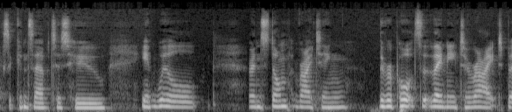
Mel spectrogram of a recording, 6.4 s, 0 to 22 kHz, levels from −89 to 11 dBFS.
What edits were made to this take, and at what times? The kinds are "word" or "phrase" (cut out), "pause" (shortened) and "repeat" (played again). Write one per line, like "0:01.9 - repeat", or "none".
0:01.8 - word
0:03.1 - word
0:03.6 - word
0:04.7 - word

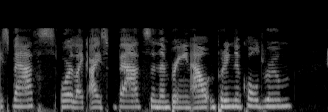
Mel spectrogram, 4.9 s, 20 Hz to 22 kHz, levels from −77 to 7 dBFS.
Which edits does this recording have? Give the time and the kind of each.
0:01.6 - word
0:02.8 - word
0:03.6 - word

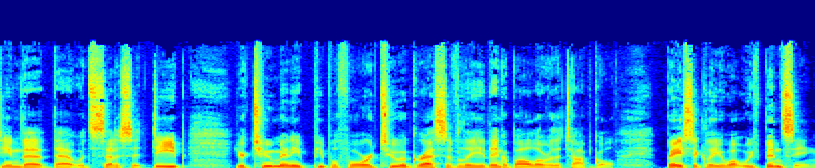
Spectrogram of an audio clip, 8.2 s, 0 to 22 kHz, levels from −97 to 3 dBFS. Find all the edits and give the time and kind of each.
0:01.1 - phrase
0:02.5 - word
0:05.0 - word
0:05.9 - phrase

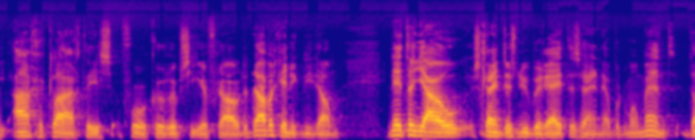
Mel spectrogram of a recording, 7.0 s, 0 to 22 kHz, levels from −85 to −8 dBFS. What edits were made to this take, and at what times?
none

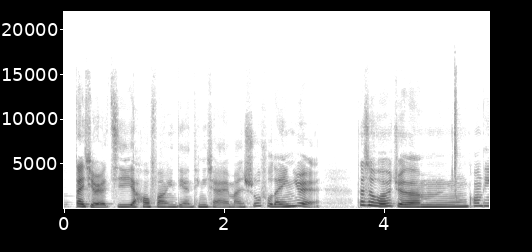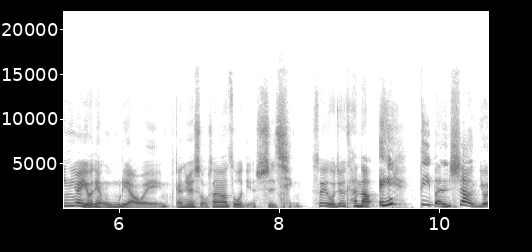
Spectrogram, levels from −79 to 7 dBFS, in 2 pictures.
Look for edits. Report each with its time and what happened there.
0:09.6 - pause

